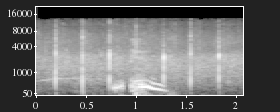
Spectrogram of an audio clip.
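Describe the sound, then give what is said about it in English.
Crisp, evenly spaced hand claps ring out as a round of applause at an evening gathering, in a steady rhythm rather than a dense roar, with a brief voice sounding underneath midway. “I think it would be really fun to do a round of applause for Danny and all of the girls who made this look beautiful tonight.”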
